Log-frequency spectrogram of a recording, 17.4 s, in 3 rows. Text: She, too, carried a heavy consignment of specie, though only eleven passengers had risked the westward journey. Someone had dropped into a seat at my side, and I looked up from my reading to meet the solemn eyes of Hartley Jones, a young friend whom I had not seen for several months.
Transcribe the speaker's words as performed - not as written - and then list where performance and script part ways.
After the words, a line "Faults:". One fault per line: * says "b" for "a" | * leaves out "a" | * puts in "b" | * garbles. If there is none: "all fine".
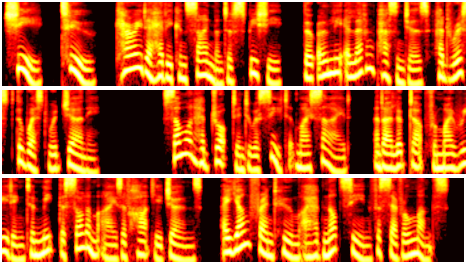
She, too, carried a heavy consignment of specie, though only eleven passengers had risked the westward journey. Someone had dropped into a seat at my side, and I looked up from my reading to meet the solemn eyes of Hartley Jones, a young friend whom I had not seen for several months.
Faults:
all fine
